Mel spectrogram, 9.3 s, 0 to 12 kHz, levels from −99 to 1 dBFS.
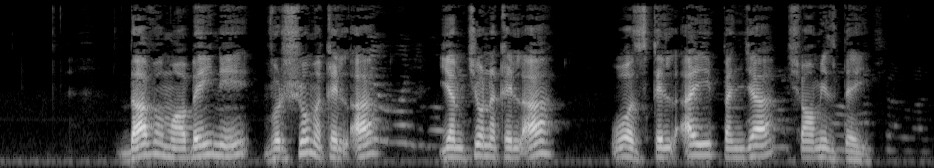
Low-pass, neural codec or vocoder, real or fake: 10.8 kHz; none; real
